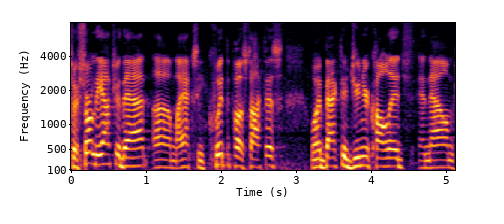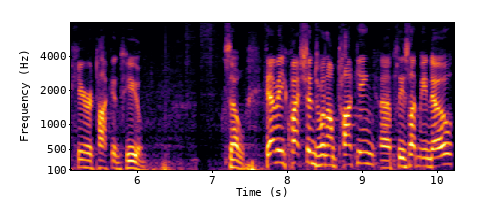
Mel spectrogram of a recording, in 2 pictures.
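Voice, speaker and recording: On a very clean recording with a silent background, an animated voice with a bright, sharp tone moves at a moderate pace with ordinary pitch variation. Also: man. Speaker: professor. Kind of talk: lecture.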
